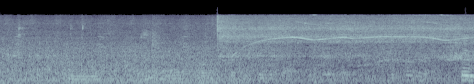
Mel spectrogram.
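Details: Faint room noise, then a sudden high-pitched whine of a dental drill with wavering tone as the bur reduces a KOS implant in the patient's mouth after flapless placement, to gain enough bite clearance.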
